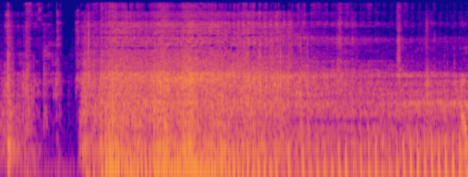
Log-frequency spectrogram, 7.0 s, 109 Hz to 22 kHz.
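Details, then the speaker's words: Honda Wave 100 (2005) single, kick start catches after a second, light kick enough; no slipping or overheating, quiet and smooth: even soft putter about three beats a second; normal idle. "บ่ลื่นบ่ฮ้อนใส่งานยาวๆเลยนะครับตัดเบาๆก็ติดนะครับเครื่องเงียบๆนิ่มๆเลยนะครับ"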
